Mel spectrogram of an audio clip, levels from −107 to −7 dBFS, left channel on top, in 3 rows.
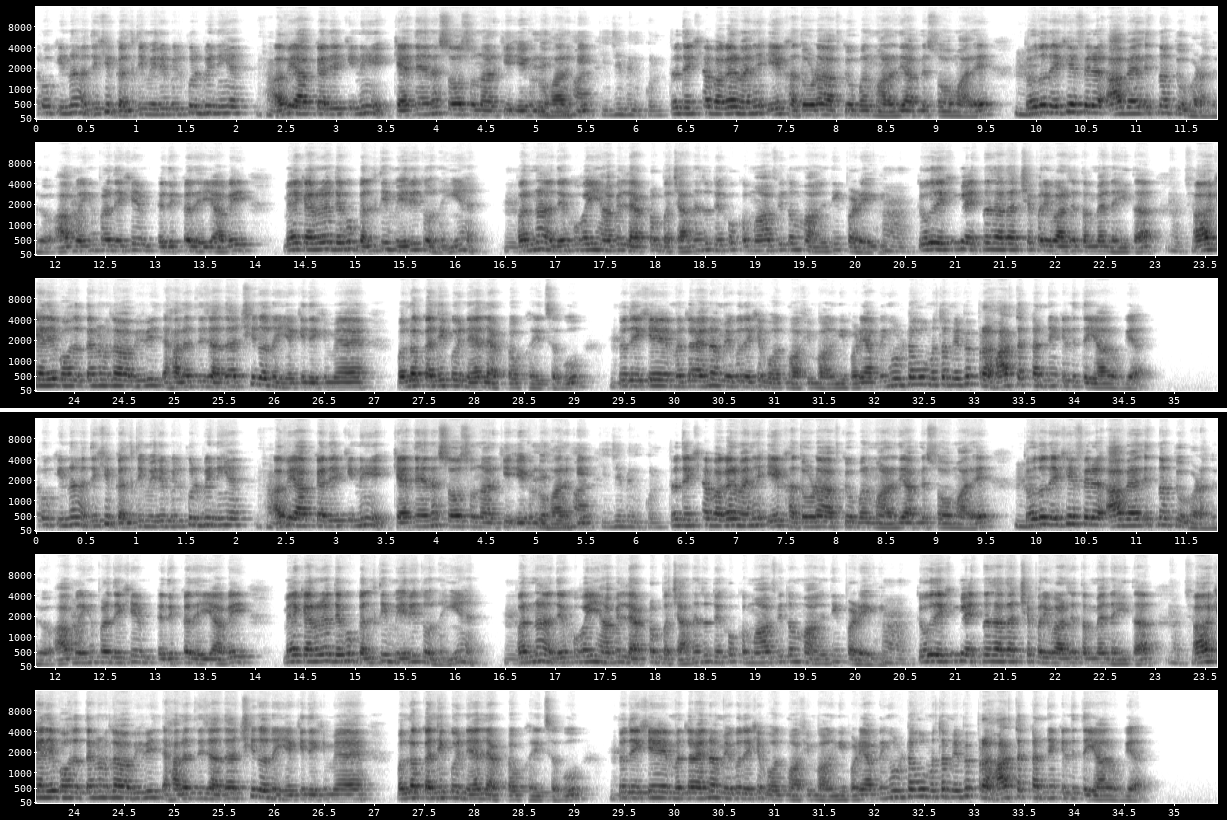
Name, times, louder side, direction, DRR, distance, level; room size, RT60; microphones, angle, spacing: voice 1, 0.0-2.1 2.4-5.5 6.3-9.6 9.9-13.9 14.3-16.2 16.6-20.3 20.6-23.0 23.4-26.9 27.2-29.0 29.4-34.7, left 1 dB, 80° right, 1 dB, 1.0 m, -33 dB
voice 2, 4.9-6.3 9.8-10.0 12.1-12.3 16.5-16.6 20.3-20.5 23.1-23.4 29.4-29.5 34.6-34.7, right 1 dB, 10° right, -3 dB, 0.7 m, -46 dB
3.2 x 2.2 x 2.7 m, 0.28 s
head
